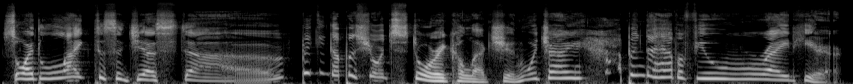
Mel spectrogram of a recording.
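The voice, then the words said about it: Impersonation of a former teacher. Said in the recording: “my best Gene Weinstein impersonation. ... his delivery super amusing”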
